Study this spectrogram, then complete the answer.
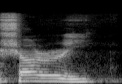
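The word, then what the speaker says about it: شَرِّ: যেহেতু রয়ের উপরে তাসদিদ আছে, সেক্ষেত্রে এখানে রকে দুইবার উচ্চারণ করতে হবে। তাহলে এইটুকু আমি পড়তেছি। মিং শাররি, মিম আলিফ জবর মা, জবরের বাম পাশে খালি আলিফ, মধ্যে তবাই।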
